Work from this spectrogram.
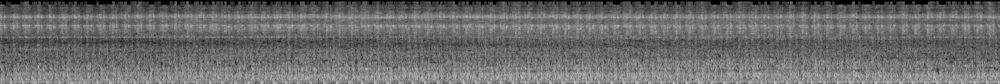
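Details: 1996 Yamaha SR 125 single-cylinder engine (10F code) idling before engine swap: hard, rapid metallic knock on every firing stroke; the engine was replaced with a 1999 one with 10,800 km.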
